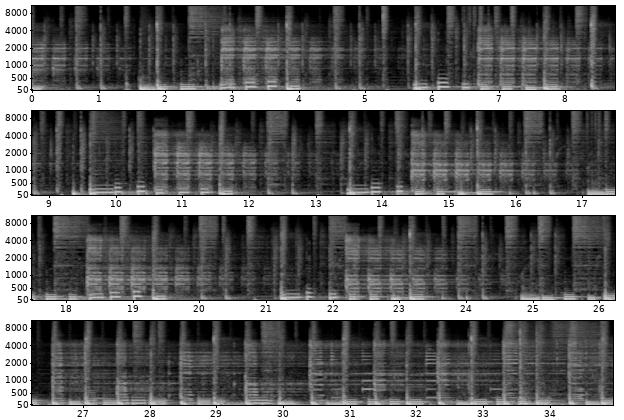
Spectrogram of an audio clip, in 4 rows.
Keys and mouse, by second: 1.4 click, 1.7 Tab, 2.3 right click, 4.3 middle click, 4.8 KP_1, 5.4 middle click, 6.8-8.2 drag, 7.6 e, 12.7 ctrl+z, 13.9 f, 15.7 KP_1, 17.0 e, 21.9 z, 23.5 click, 24.0 middle click, 29.5 Tab, 30.3-31.3 right drag, 31.0 Tab, 31.3 middle click, 33.5 z, 34.1-34.9 middle drag.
